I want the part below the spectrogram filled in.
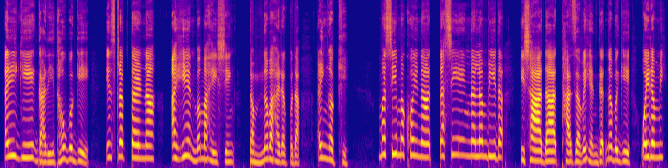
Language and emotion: Manipuri, surprised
